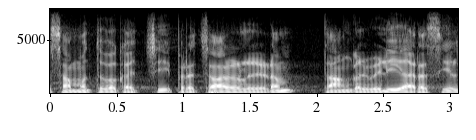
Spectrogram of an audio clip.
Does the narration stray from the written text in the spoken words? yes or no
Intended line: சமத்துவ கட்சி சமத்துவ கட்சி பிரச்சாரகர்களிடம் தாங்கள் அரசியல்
yes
